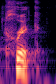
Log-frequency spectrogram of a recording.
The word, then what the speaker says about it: creek: And then I realized the word creek is pronounced crick up there.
